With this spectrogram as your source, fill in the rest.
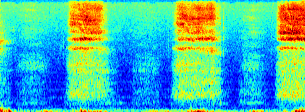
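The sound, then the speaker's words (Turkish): Heavy breathing during a workout after squats, three strong, airy breaths spaced about two seconds apart, each a broad rushing exhale or inhale, over a low rumble with no talking. “Nefes al, ver.”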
